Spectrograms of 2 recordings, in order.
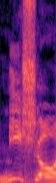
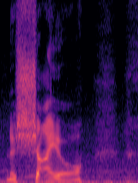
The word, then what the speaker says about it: Nishio: intended for Udo nishio when I got to say it quickly I say it wrong and when I stop to look at the roster I say it right nishio so corner kick here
